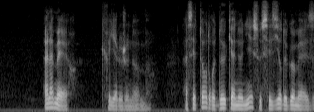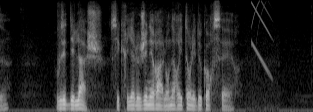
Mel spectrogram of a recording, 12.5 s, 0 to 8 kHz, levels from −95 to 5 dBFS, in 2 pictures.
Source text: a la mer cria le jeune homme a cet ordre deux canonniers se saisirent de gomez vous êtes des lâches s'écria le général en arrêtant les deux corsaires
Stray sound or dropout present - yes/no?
yes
